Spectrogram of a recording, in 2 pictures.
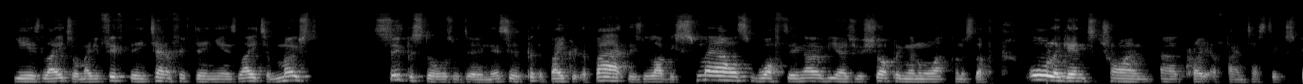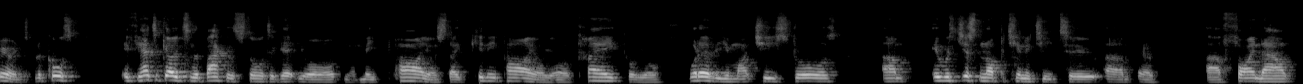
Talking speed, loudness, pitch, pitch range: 210 wpm, -26 LUFS, 145 Hz, 130-175 Hz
